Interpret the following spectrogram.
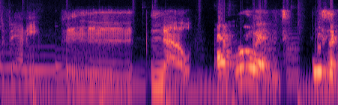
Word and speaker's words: Vanny: Adam, sir, it's pronounced Vanny.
